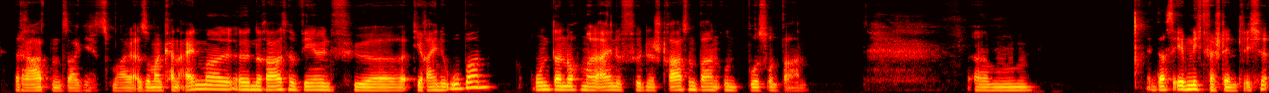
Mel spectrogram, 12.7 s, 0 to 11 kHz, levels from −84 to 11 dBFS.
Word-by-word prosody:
Raten, 105 Hz, -1 st, -1 dB
sage 95 Hz, +1 st, -5 dB
ich 100 Hz, -, -14 dB
jetzt 100 Hz, -, -13 dB
mal. 95 Hz, 0 st, -3 dB
Also, 105 Hz, +1 st, 0 dB
man 105 Hz, -, +2 dB
kann -, -, 0 dB
einmal, 145 Hz, -2 st, +2 dB
äh, 130 Hz, 0 st, +4 dB
'ne 125 Hz, -1 st, +1 dB
Rate 125 Hz, -1 st, +2 dB
wählen 120 Hz, -1 st, +1 dB
für 105 Hz, -1 st, 0 dB
die -, -, +3 dB
reine 115 Hz, 0 st, 0 dB
U-Bahn 205 Hz, -, 0 dB, 0.3 s
und 130 Hz, 0 st, 0 dB
dann 125 Hz, -1 st, +6 dB
noch 125 Hz, 0 st, +2 dB
mal 120 Hz, -2 st, +1 dB
eine 115 Hz, +1 st, +2 dB
für 115 Hz, -, -5 dB
'ne 110 Hz, -1 st, -5 dB
Straßenbahn 115 Hz, 0 st, 0 dB
und 110 Hz, -1 st, -7 dB
Bus 105 Hz, -1 st, -1 dB
und 105 Hz, -1 st, -5 dB
Bahn. 95 Hz, 0 st, -9 dB, 1.7 s
Ähm, 110 Hz, 0 st, -2 dB, 1.1 s
das 125 Hz, +1 st, +1 dB
eben 135 Hz, 0 st, +6 dB
nicht 145 Hz, 0 st, +3 dB
verständlich. 105 Hz, -1 st, -1 dB
115 Hz, 160 wpm, -21 LUFS, 105-125 Hz, 1.7 s, dann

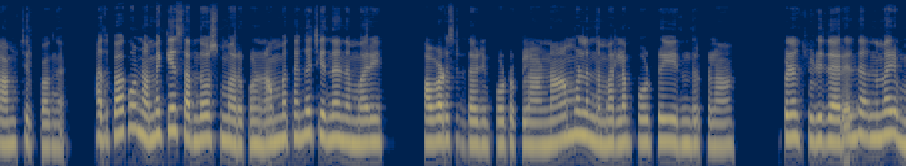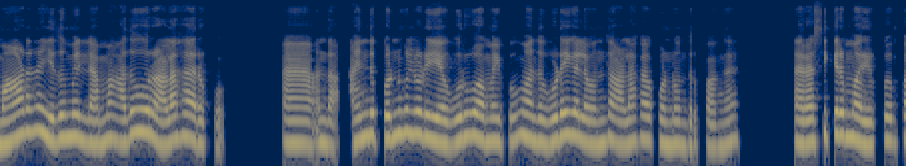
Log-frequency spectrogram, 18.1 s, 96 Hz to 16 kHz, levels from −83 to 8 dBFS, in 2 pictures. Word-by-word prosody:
காம்ச்சிருப்பாங்க. 185 Hz, -2 st, -4 dB, 0.4 s
அது 230 Hz, -, -1 dB
பாக்கவும் 275 Hz, +2 st, +2 dB
நமக்கே 250 Hz, +6 st, +2 dB
சந்தோஷமா 220 Hz, 0 st, 0 dB
இருக்கும். 190 Hz, +1 st, -2 dB
"நம்ம 210 Hz, +4 st, +1 dB
தங்கச்சி 245 Hz, +2 st, 0 dB
இருந்தா 225 Hz, 0 st, +1 dB
இந்த 205 Hz, -, 0 dB
மாரி, 200 Hz, +1 st, +1 dB, 0.5 s
பாவாட 205 Hz, +1 st, +4 dB
சட்ட 210 Hz, -3 st, -16 dB
தாவணி 190 Hz, -1 st, 0 dB
போட்ருக்கலாம், 185 Hz, -1 st, -3 dB
நாமளும் 240 Hz, +3 st, +2 dB
இந்த 195 Hz, -, 0 dB
மாரிலாம் 195 Hz, +1 st, -2 dB
போட்டு 200 Hz, 0 st, -2 dB
இருந்திருக்கலாம்." 190 Hz, -1 st, -4 dB, 0.5 s
இப்ப 220 Hz, -, -10 dB
எல்லாம் 235 Hz, -1 st, 0 dB
சுடிதாரு, 210 Hz, -1 st, +2 dB
இந்த 250 Hz, -, 0 dB
அந்த 225 Hz, -, +1 dB
மாரி 260 Hz, 0 st, +3 dB
மாடர்னா 275 Hz, +7 st, +2 dB
எதுவுமே 230 Hz, +2 st, +2 dB
இல்லாம 200 Hz, +2 st, 0 dB
அது 260 Hz, -, +1 dB
ஒரு 260 Hz, -3 st, +4 dB
அழகா 225 Hz, +5 st, +2 dB
இருக்கும். 195 Hz, 0 st, -6 dB, 0.6 s
அ -, -, +1 dB, 0.3 s
அந்த 195 Hz, -1 st, -1 dB, 0.3 s
5 245 Hz, +3 st, +2 dB
பெண்களுடைய 245 Hz, -1 st, +3 dB, 0.2 s
உருவ 240 Hz, +3 st, +2 dB
அமைப்பும், 210 Hz, +3 st, -2 dB
அந்த 210 Hz, -2 st, 0 dB
உடைகள 245 Hz, -1 st, +3 dB
வந்து 195 Hz, +4 st, -2 dB
அழகா 205 Hz, +4 st, -2 dB
கொண்டு 190 Hz, -1 st, -1 dB
வந்திருப்பாங்க. 180 Hz, -1 st, -6 dB, 0.7 s
அ -, -, +2 dB
ரசிக்கிற 250 Hz, +5 st, +1 dB
மாரி 210 Hz, -3 st, +4 dB
இருக்கும். 205 Hz, +3 st, -3 dB
இப்ப 220 Hz, +2 st, -2 dB
210 Hz, 165 wpm, -23 LUFS, 195-235 Hz, 0.7 s, பாவாட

